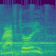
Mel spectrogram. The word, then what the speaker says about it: Raftery: Ian Eagle and Bill Rafferty with the call this weekend. Raftery? I pronounced it incorrectly.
